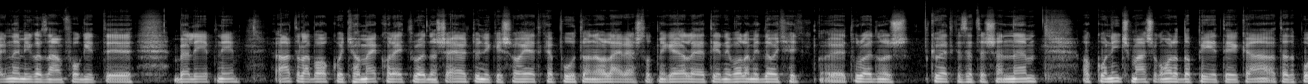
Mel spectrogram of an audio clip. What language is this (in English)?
Hungarian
